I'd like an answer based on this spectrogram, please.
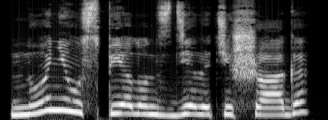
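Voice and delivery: plain reading voice

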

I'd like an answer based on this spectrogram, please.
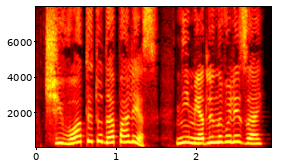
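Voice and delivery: high, loud order; commanding shout. Acted. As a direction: order the dog out now. Julia orders dog out.

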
